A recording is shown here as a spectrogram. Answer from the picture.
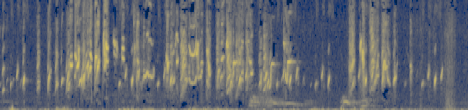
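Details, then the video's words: Mule goldfinch, a goldfinch hybrid, singing in the early morning: rapid high twittering and chirping runs with short buzzy notes. A lower, wavering note cuts in briefly near the middle, and soft thumping sounds underneath. "The inspiring Motif of the Mule Goldfinch"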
